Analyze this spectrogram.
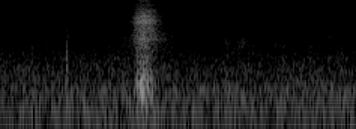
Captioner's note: sniffles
